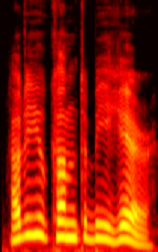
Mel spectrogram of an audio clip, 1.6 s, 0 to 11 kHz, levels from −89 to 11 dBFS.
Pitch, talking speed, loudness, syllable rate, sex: 175 Hz, 265 wpm, -16 LUFS, 5.8 syllables/s, male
